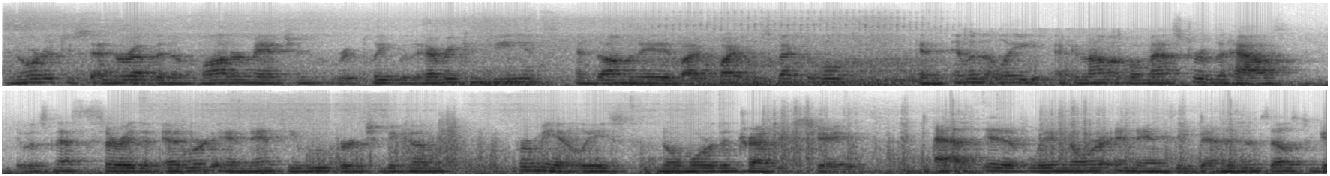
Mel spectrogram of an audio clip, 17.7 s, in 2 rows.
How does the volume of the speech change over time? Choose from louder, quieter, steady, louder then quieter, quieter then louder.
steady.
